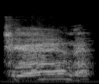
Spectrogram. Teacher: you push down on the E and it splits into IE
